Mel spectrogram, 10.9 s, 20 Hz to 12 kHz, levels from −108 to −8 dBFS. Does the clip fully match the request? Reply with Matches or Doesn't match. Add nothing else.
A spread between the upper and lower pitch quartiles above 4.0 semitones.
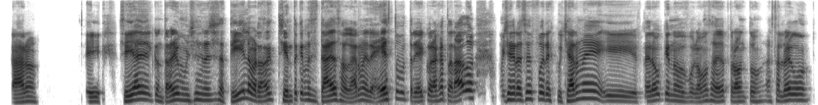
Matches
